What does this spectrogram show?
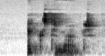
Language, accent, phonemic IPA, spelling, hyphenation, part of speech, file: English, Southern England, /ˈɛkstɪmət/, extimate, ex‧tim‧ate, adjective, LL-Q1860 (eng)-extimate.wav
- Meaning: 1. Most distant or faraway; outermost, uttermost 2. In the works of Jacques Lacan: simultaneously external and intimate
